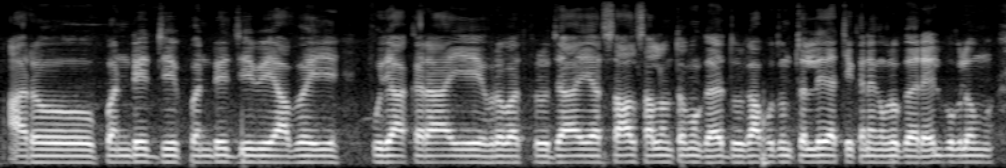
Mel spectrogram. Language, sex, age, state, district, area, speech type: Maithili, male, 60+, Bihar, Purnia, rural, spontaneous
